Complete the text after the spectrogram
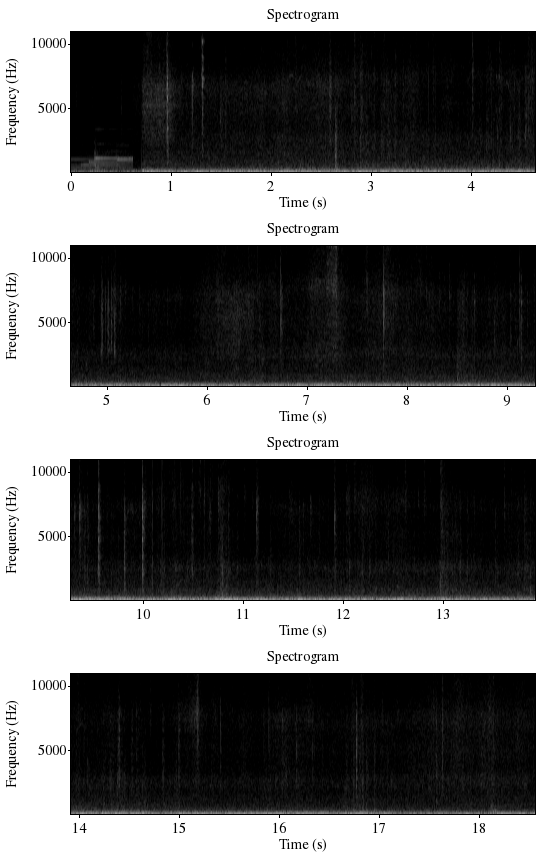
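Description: A car engine hums low and steady from inside the car as it drives slowly.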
